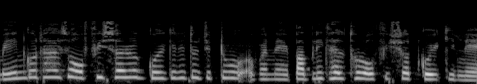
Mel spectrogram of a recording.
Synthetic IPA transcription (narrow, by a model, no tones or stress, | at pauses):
mejnkɔtʰaɦojsɔɔpʰisaɹɔɡojkinɛtʊzitumanɛpablikɦɛlt̪ʰɔɹɔpʰisɔt̚ɡojkinɛ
